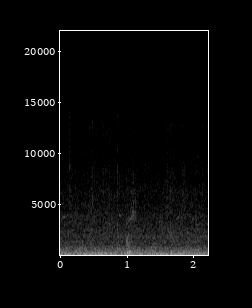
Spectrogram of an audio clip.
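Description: Outdoor crowd ambience: a steady low rumble with faint distant voices, and one short knock about a second in.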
